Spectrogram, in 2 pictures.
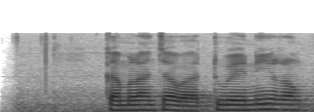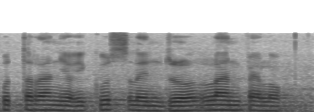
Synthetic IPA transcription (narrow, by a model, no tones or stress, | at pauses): ɡ̥a̤məland͡ʒa̤wad̪̥ṳweniɾɔŋput̪əɾanjoikuslɛnd̪ɾolanpɛlɔk̚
